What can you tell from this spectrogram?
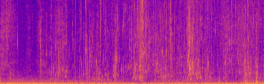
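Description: Rain falling on shallow seawater, with irregular splashes and sloshing of the water.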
